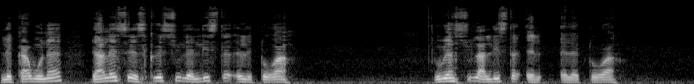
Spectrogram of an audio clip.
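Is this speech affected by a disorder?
No.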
